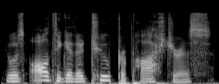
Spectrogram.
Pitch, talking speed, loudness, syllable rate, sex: 140 Hz, 135 wpm, -18 LUFS, 5.3 syllables/s, male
